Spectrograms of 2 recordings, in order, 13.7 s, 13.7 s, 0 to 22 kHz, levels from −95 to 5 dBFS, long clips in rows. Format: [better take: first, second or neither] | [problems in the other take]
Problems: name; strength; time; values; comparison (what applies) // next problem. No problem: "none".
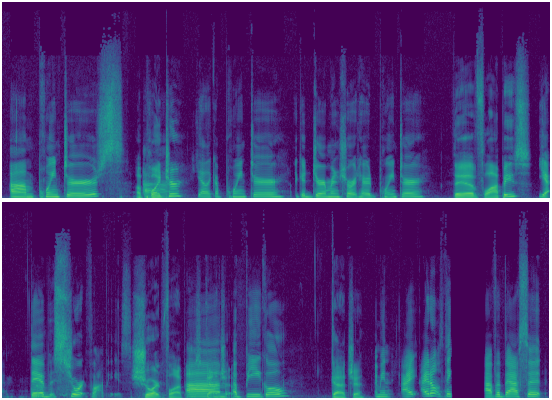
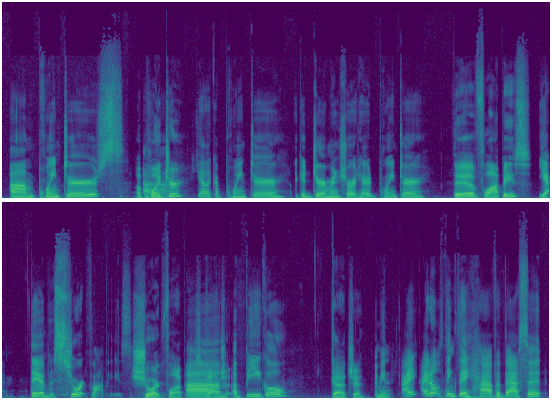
second | audio cutting out; at 12 s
